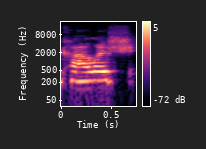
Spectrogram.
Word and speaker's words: Kalish: us know we'll we'll split the difference and make it somewhere between a long a and a short a but at any rate this puzzle is by evan collis and this is his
